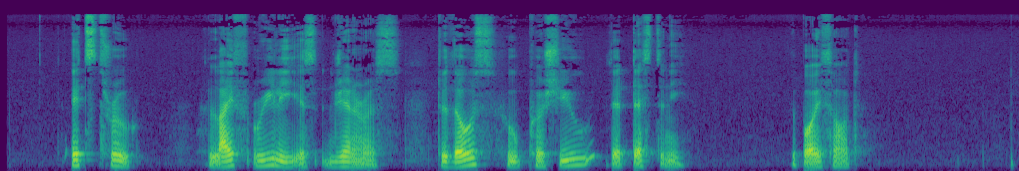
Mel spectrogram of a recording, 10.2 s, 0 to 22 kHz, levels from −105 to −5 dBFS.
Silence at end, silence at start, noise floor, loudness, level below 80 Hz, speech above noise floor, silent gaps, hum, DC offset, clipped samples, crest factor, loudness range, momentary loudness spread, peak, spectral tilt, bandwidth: 1.65 s; 0.7 s; -70 dBFS; -27 LUFS; -72 dBFS; 44 dB; none; none; under 0.1%; under 0.1%; 24 dB; 6 LU; 13 LU; -4 dBFS; -4 dB/octave; 15.5 kHz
